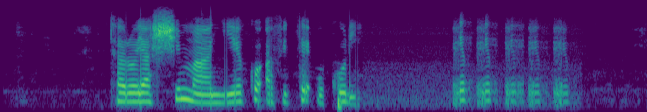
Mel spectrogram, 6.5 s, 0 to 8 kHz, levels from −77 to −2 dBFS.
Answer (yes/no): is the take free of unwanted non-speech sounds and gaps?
no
